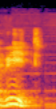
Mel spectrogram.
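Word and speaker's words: which: Next है विच, यहाँ पर भी H है वो साइलेंट रहता है।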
